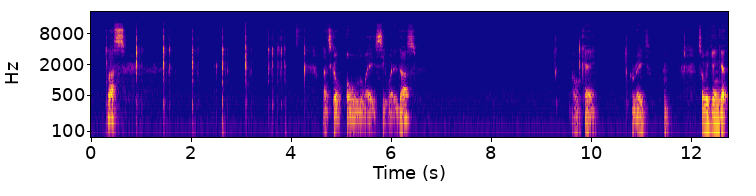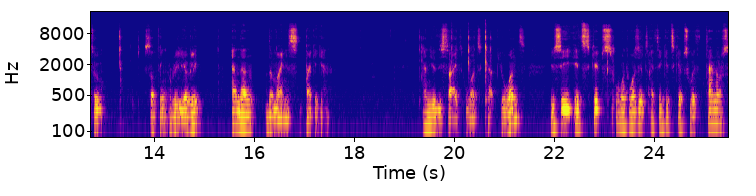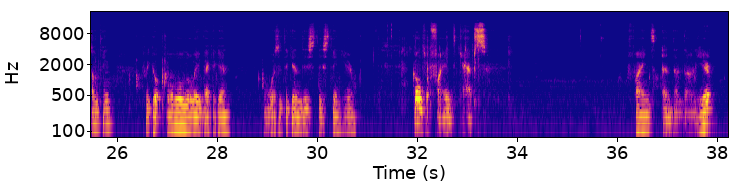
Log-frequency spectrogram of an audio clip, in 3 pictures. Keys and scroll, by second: 0.3 +, 3.5 +, 6.9 +, 13.2-20.6 typing, 23.0 space, 32.1 ctrl+f, 32.2-33.4 typing.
